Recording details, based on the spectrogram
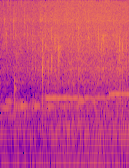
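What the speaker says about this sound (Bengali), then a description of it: "দু মিনিটের মতো আমি আলুটা ভেজে নেব।" Potato pieces fry in hot oil for a Bengali long bean and lentil dish, a steady crackling sizzle with small pops and a faint tonal hum underneath, close and unbroken.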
